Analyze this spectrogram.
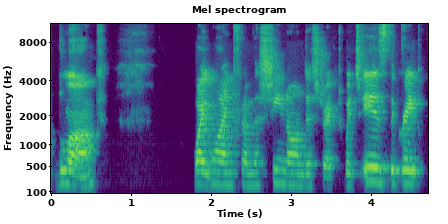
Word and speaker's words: Chinon: i n o n shinon pronounced like she and then non um that's that's just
